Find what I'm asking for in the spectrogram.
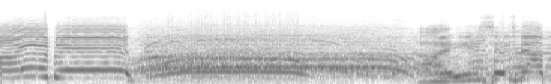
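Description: Audience at a freestyle rap battle in Guarulhos breaks into a loud, sustained roar of cheers and whoops, following a short spoken line and fading toward voices at the end.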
